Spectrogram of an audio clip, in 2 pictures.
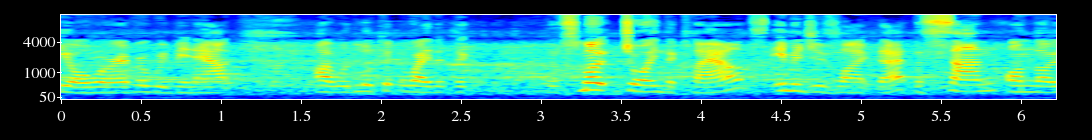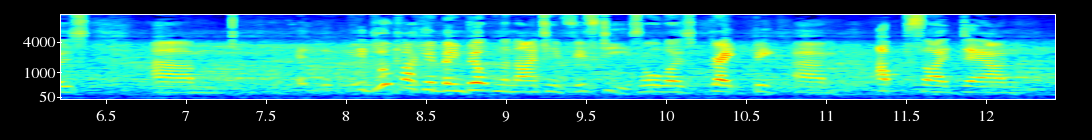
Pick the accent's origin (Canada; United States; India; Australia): Australia; I'm an Australian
